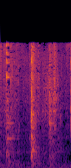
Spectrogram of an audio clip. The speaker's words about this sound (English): I'll make a nice cup of tea. That'll perk you up. The kettle.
